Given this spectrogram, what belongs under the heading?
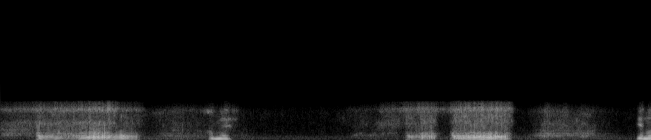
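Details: Heavy adult snoring: loud, rough, vibrating snores on each breath with short snorting bursts and quiet pauses between.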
